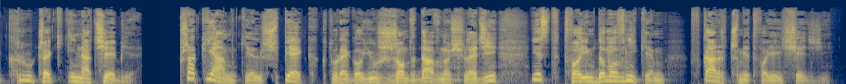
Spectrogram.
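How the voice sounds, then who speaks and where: A haughty, greedy army major from a storybook, acted out by a male reader. He blusters and sneers with angry menace. His voice swings widely in pitch, close and dry. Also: fairly bright tone, no room sound. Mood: menacing.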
